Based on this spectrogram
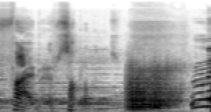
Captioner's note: fart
